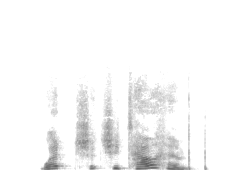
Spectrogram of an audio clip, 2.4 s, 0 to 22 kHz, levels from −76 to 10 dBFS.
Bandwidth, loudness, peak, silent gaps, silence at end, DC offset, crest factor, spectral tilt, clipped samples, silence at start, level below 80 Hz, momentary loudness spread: 13.5 kHz; -30 LUFS; -10 dBFS; none; 0.45 s; under 0.1%; 22 dB; -4 dB/octave; under 0.1%; 0.4 s; -80 dBFS; 10 LU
